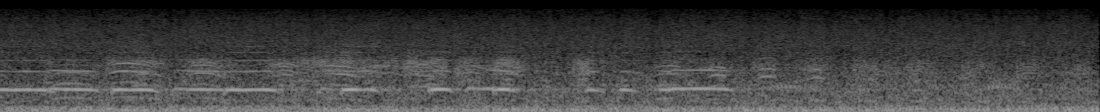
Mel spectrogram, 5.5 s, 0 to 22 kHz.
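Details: Whooper swans dancing and calling at Kuligów, Poland, on 16 February 2018; several birds give overlapping, clear trumpeting notes, steady and slightly wavering, repeated in quick series, over a low background rumble.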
